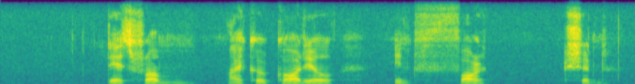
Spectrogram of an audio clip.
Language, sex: English, male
